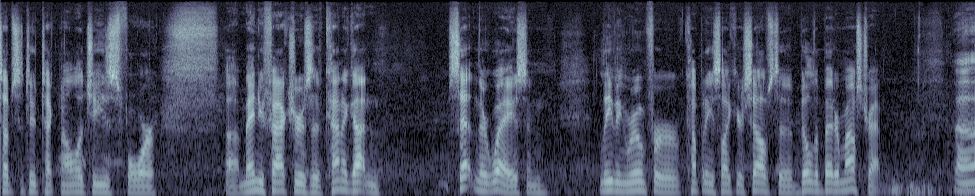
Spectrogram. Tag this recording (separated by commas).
Speech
